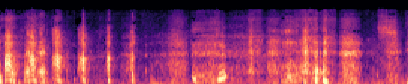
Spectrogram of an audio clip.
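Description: Men laughing and snickering in short bursts, quieter and more scattered after the first second or so.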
